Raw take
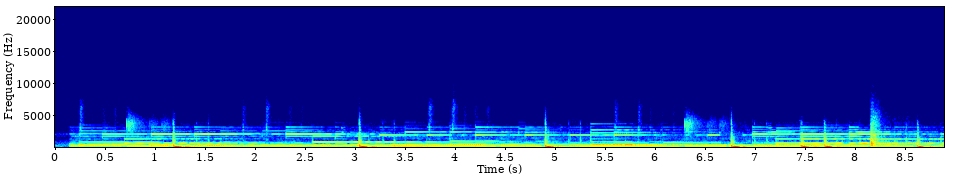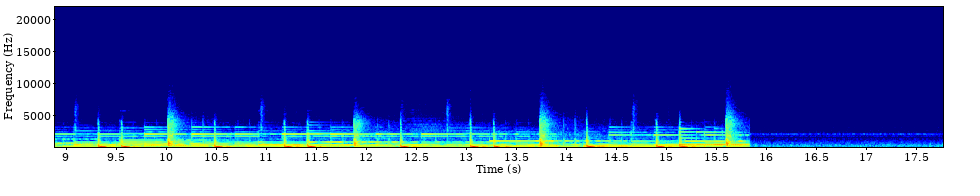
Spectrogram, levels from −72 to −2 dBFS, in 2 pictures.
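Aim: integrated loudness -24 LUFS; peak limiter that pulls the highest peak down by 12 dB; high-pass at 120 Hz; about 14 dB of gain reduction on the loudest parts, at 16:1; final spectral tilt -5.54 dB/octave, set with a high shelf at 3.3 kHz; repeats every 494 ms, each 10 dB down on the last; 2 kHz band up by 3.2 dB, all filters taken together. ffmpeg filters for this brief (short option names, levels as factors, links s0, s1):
-af "highpass=120,equalizer=f=2000:t=o:g=4.5,highshelf=f=3300:g=-3.5,acompressor=threshold=0.0282:ratio=16,alimiter=level_in=1.88:limit=0.0631:level=0:latency=1,volume=0.531,aecho=1:1:494|988|1482|1976:0.316|0.101|0.0324|0.0104,volume=4.73"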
